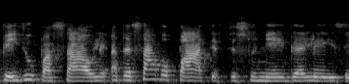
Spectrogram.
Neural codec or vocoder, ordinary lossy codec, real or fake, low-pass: codec, 16 kHz, 16 kbps, FreqCodec, larger model; Opus, 16 kbps; fake; 7.2 kHz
